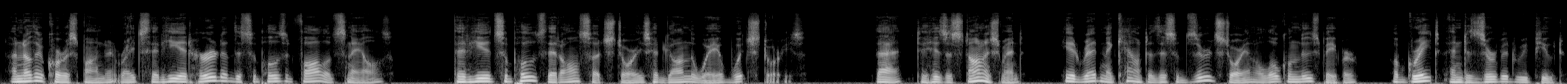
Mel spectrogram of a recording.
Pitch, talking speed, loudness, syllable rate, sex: 115 Hz, 190 wpm, -18 LUFS, 5.6 syllables/s, male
